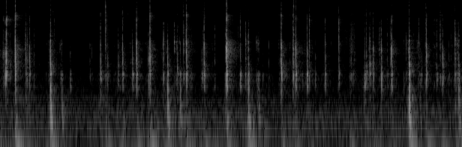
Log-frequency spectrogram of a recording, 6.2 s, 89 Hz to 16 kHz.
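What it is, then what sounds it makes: Plastic mechanical keyboard. Fingertips of both hands type softly on a compact, low-cost 68-key plastic mechanical keyboard with a hollow case, resting on a desk mat. About thirty quick, bright, clacky keystrokes come in an irregular rhythm, each dying away almost instantly over a faint low hum.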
